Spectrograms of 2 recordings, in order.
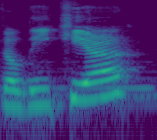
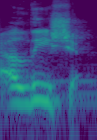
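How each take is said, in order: First: The name is said with a K sound. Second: The name is said without a K sound. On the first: The speaker calls it wrong. "where they turned it to a K" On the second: The speaker calls it right. "I will call her Alicia"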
